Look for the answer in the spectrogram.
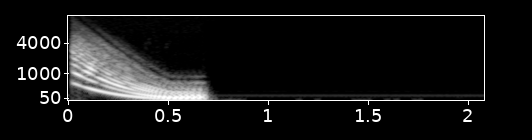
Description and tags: Pieces to create a tape slowdown effect. Recommend combining them with each other and with a record scratch to get the flavor you want. Several varieties exist covering different start and stop pitches, as well as porta time. Porta time is a smooth change in frequency between two notes that sounds like a slide. These all go down in frequency.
